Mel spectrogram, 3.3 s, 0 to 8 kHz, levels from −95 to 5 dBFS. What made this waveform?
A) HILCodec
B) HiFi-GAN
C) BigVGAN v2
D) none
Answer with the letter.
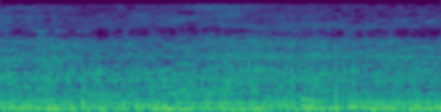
B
